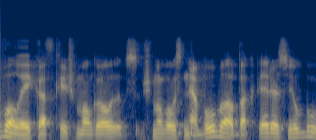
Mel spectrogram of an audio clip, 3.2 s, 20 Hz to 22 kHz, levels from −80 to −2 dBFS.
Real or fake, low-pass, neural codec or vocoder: fake; 7.2 kHz; codec, 16 kHz in and 24 kHz out, 0.8 kbps, FocalCodec, streaming, 65536 codes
